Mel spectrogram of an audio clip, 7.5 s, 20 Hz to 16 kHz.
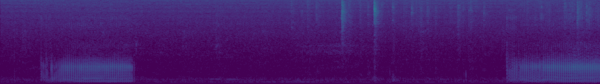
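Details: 3-month-old pet snoring like a grown man while asleep: two loud, rough, rattling snores about six seconds apart, separated by quiet breathing.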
